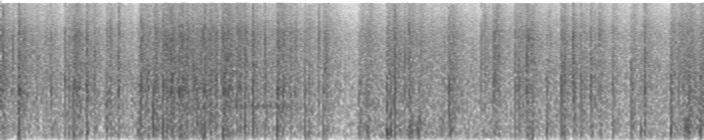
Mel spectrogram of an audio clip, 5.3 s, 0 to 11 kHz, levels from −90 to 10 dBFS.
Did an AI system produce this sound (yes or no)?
yes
